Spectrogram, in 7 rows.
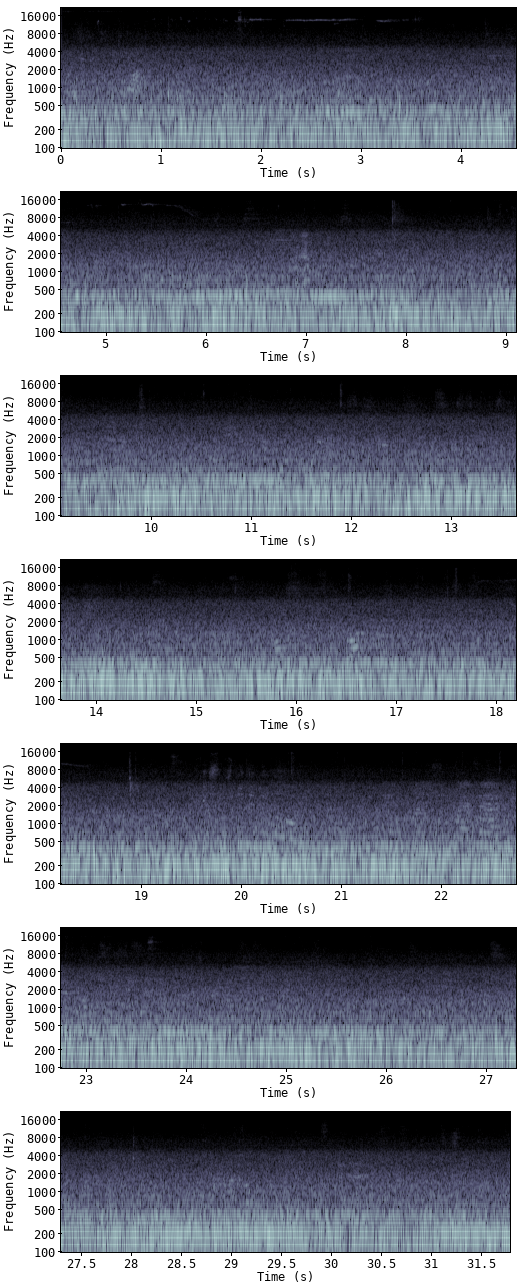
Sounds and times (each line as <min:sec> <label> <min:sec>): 0:00.0 constant moor sound of a waiting train 0:31.7
0:00.0 train arrives 0:31.7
